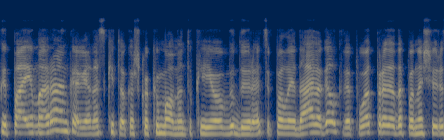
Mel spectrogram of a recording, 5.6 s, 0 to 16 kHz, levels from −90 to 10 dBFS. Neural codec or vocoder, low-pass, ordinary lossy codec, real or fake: none; 7.2 kHz; Opus, 24 kbps; real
